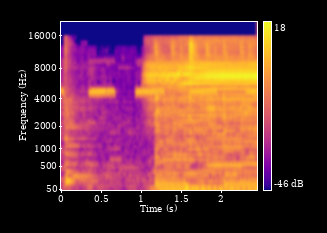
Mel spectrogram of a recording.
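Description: Short trills of cricket chirping over a quiet pause. About a second in, background music comes in, with a bass line and sustained high tones.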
